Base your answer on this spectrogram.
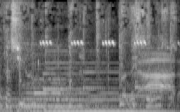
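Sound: crickets chirping sound effect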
